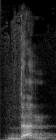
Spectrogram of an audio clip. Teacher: یہاں نون تنوین کا اظہار ہے، غنہ نہیں کرنا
